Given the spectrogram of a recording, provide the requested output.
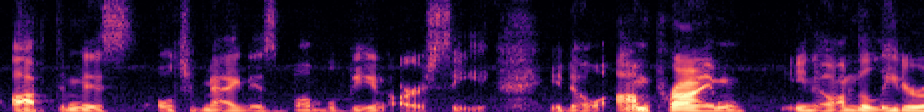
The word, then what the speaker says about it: Arce: I named her RC. It's spelled ARCE.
